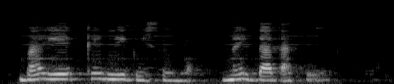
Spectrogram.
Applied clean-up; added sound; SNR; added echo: neural separator model SepFormer DNS4.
